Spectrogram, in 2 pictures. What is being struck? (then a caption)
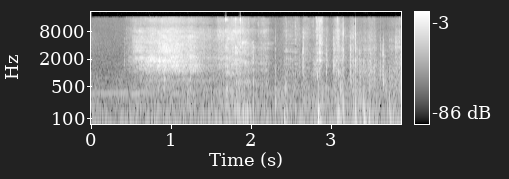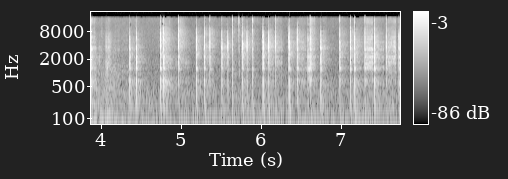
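Small wooden chest with metal corners. Long nails scratch and tap a small hollow wooden treasure chest with metal corners and a latch, working over its sides and lid. A bright, hissy scratching swells and fades over the first two seconds, then gives way to scattered light scrapes and a quickening run of sharp, dry taps with almost no ring.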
